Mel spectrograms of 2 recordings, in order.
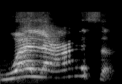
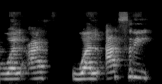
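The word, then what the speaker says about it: والعصر: Bacanya bukan wal asri. Pertama dia pakai ain, depannya pakai ain. Ya. Terus sod itu lebih mirip dengan sin, bukan shin, ya. Terus ro. Ini bacanya gimana kalau di wakaf? Ro-nya tetap kedengar.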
